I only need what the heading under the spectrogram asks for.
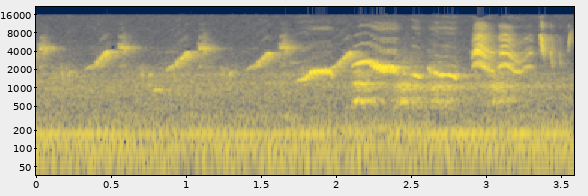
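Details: A common blackbird perched atop a plum tree sings a series of thin upward-sweeping notes about every half second, then breaks into rich mellow fluted whistles with a scratchy twitter at the end.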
